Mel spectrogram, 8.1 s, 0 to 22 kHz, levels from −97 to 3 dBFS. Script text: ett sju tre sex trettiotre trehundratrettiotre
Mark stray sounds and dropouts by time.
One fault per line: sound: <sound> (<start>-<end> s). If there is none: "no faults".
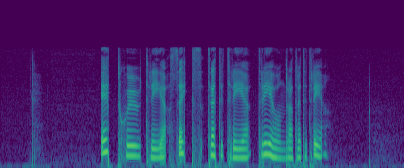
no faults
